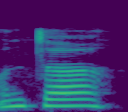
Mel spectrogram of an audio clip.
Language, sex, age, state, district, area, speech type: Nepali, female, 45-60, West Bengal, Darjeeling, rural, spontaneous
